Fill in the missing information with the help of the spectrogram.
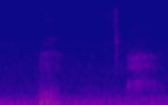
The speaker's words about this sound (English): Take a second sip and see what I can gather from it.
